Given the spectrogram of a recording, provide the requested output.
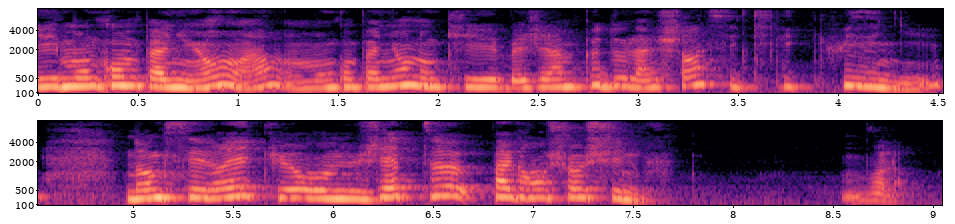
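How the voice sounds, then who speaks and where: Pausing long and often, a woman with a high pitch and a dark, mellow tone keeps a moderate pace and fairly even intonation. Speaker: vlogger. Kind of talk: casual vlog talk. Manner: hesitant.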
